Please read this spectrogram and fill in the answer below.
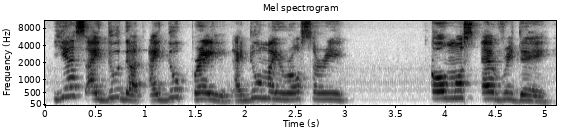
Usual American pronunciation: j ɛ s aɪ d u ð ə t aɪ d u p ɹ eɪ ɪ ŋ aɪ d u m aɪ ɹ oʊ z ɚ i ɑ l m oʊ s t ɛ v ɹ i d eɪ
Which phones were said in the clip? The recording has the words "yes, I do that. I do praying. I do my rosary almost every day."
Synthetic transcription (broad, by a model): j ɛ s aɪ d u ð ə t aɪ d u p ɹ eɪ ɪ ŋ aɪ d u m aɪ ɹ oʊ s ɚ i ɑ l m oʊ s t ɛ v ɹ i d eɪ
